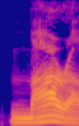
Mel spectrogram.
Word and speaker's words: Mara: Importantly, to the specific discussion here, Rooney Mara does in fact break from the family and chooses to pronounce her name as Mara, like tiara, which also happens to be closer to the traditional pronunciation of that Irish surname.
